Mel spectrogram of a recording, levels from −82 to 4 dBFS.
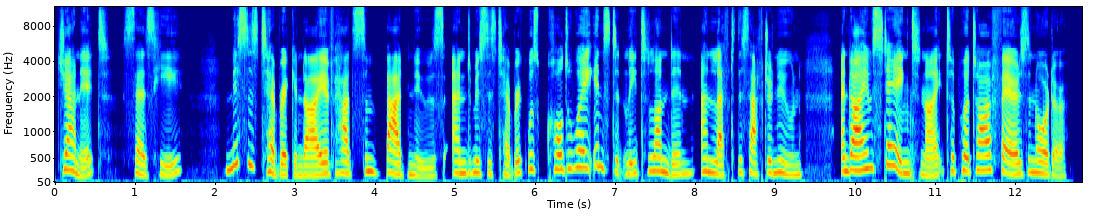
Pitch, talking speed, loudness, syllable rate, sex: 225 Hz, 175 wpm, -20 LUFS, 4.3 syllables/s, female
